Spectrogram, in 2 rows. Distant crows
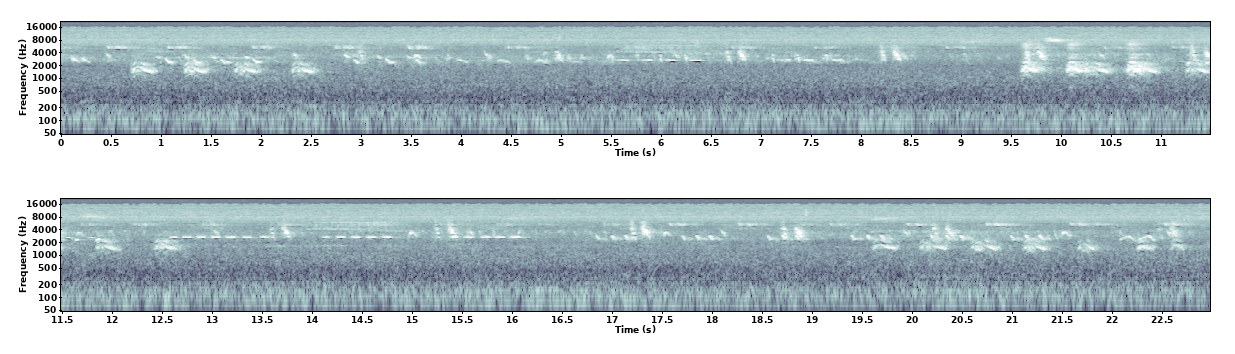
0:00.7 0:02.6, 0:09.6 0:12.7, 0:19.6 0:22.8

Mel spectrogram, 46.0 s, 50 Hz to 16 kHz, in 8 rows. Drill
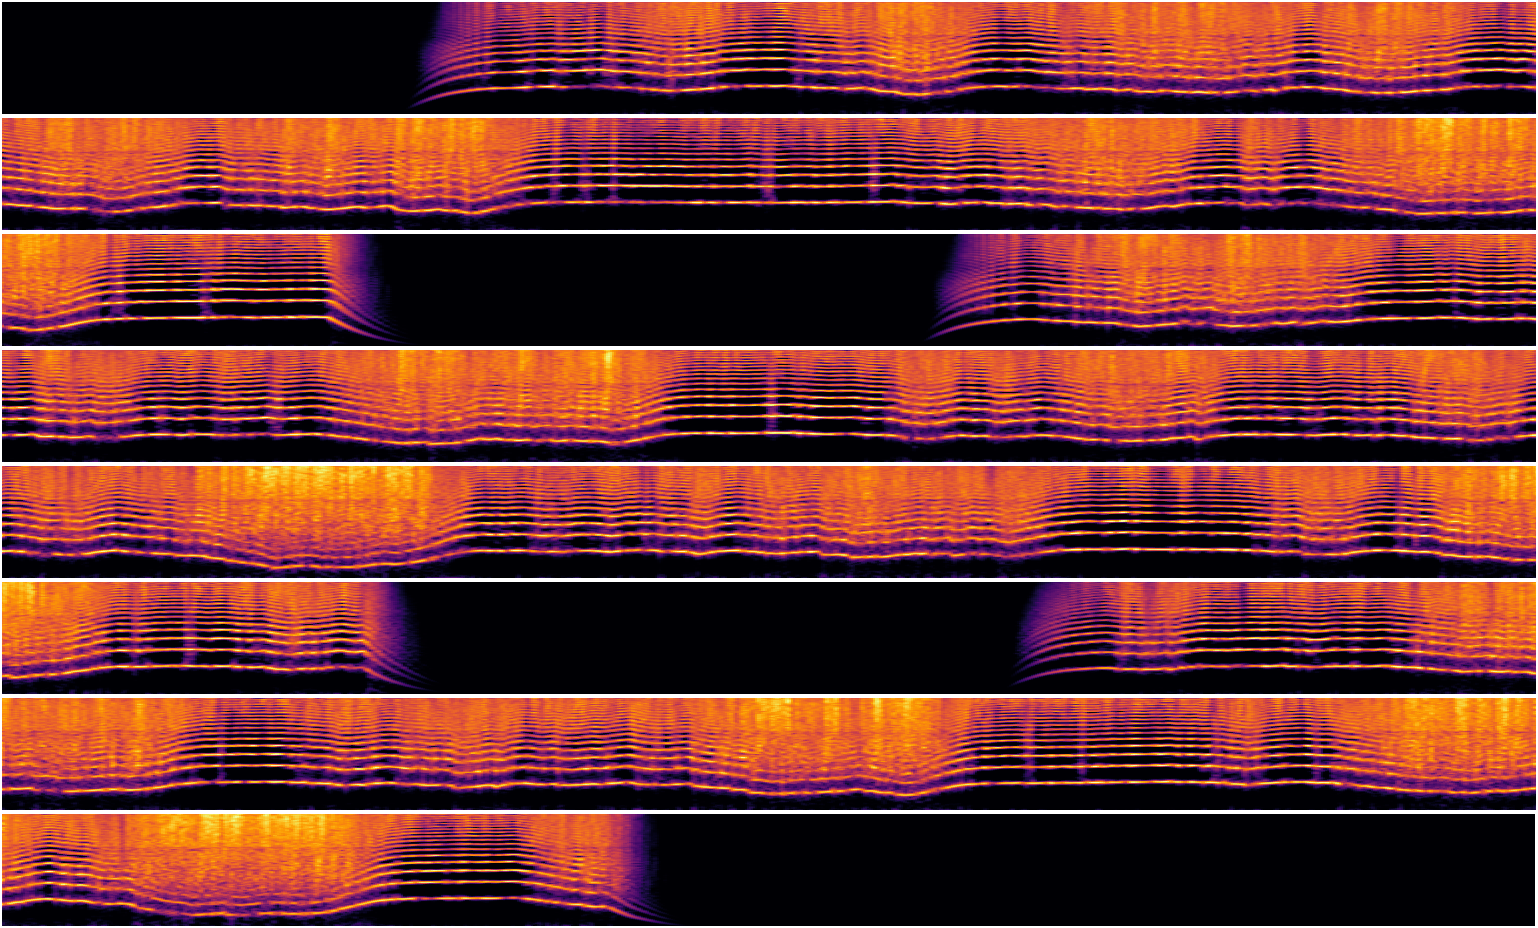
0:01.7 0:12.8, 0:15.1 0:30.3, 0:32.6 0:42.8

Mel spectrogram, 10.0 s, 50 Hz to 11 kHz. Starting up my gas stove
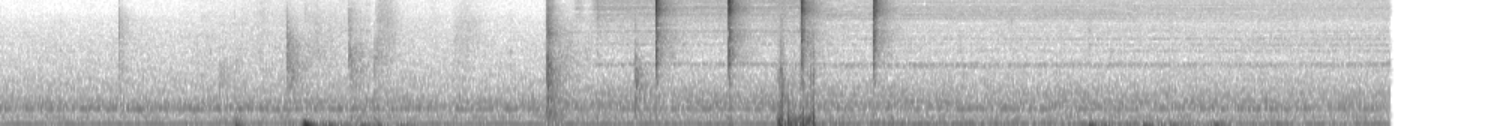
0:03.6 0:09.3

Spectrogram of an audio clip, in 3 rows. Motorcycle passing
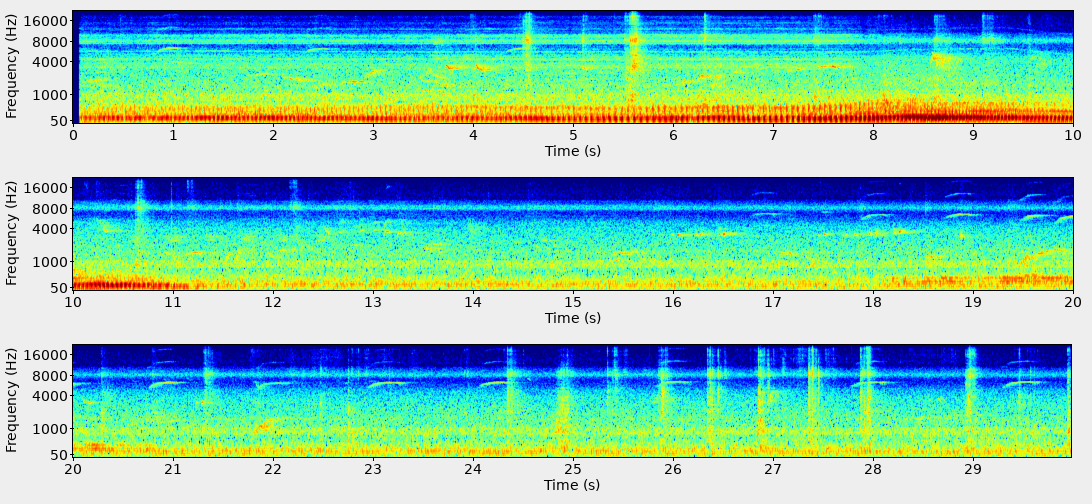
0:00.1 0:11.4, 0:18.2 0:21.1

